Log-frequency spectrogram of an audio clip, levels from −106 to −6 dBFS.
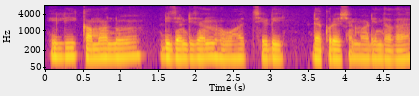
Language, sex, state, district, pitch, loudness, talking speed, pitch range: Kannada, male, Karnataka, Bidar, 110 Hz, -20 LUFS, 110 wpm, 110-120 Hz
